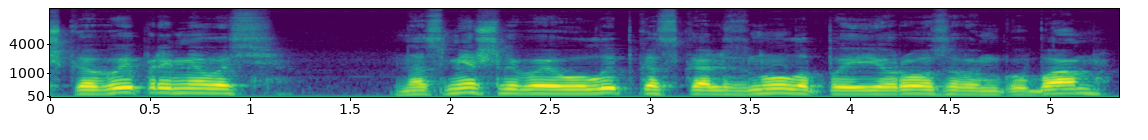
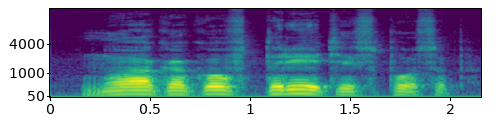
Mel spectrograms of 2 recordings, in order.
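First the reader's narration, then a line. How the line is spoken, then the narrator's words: Hopeless whisper. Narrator (Russian): безнадежно прошептал Дон Педро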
